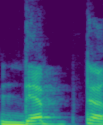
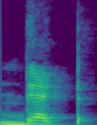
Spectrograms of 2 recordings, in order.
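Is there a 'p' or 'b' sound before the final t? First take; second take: yes; no. First: A p-like sound comes before the t. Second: No sound comes between the vowel and t. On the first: The speaker calls it wrong. "ಡೆಪ್ಟ್ ಅಂದ್ರೆ wrong pronunciation" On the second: The speaker calls it right. "ಬಿ silent ಇರುತ್ತೆ"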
